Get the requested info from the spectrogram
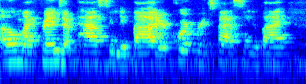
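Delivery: ordinary delivery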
